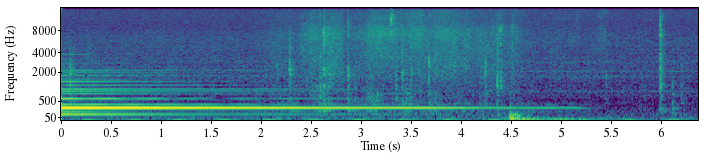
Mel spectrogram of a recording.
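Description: A guitar chord rings out and slowly fades.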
